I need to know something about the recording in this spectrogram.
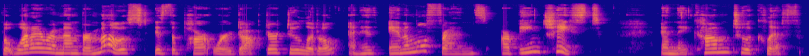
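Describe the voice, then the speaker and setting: Children's storybook narrator: woman, slightly high voice, expressive read-aloud delivery. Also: moderate pace, creaky. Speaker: children's picture book reader.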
